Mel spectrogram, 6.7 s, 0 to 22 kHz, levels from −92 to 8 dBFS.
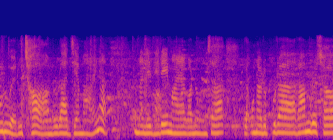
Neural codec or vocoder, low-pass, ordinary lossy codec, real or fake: none; none; none; real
